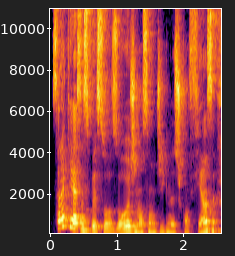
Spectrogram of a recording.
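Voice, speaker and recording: A woman with a Brazilian Portuguese accent speaks quickly in a mellow, medium-pitched, very animated voice. She gives an earnest, reflective motivational talk as a self-help speaker, asking herself many questions aloud and often restarting.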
